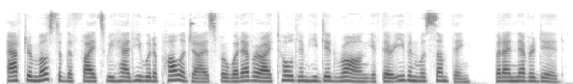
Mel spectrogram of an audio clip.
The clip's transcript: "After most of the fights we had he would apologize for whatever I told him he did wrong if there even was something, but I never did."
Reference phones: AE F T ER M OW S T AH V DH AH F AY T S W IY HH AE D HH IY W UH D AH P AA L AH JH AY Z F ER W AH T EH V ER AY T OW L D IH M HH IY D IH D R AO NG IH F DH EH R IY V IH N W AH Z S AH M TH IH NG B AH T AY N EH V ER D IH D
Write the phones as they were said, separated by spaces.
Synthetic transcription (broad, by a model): AE F T ER M OW S T AH V DH AH F AY T S W IY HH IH D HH IY W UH D AH P AA L AH JH AY Z F ER W AH T EH V ER AY T OW L D IH M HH IY D IH D R AO NG IH F DH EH R IY V IH N W AH Z S AH M TH IH NG B AH T AY N EH V ER D IH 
